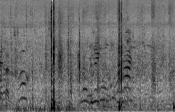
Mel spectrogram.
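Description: A soccer ball thumps as it is kicked.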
